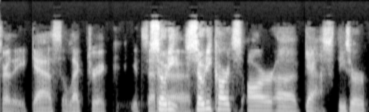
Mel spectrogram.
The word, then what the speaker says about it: SODI: Is Mental got some sort of Southern pronunciation going, or is there like fair. SODI? They are SODI, wanting, got it.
